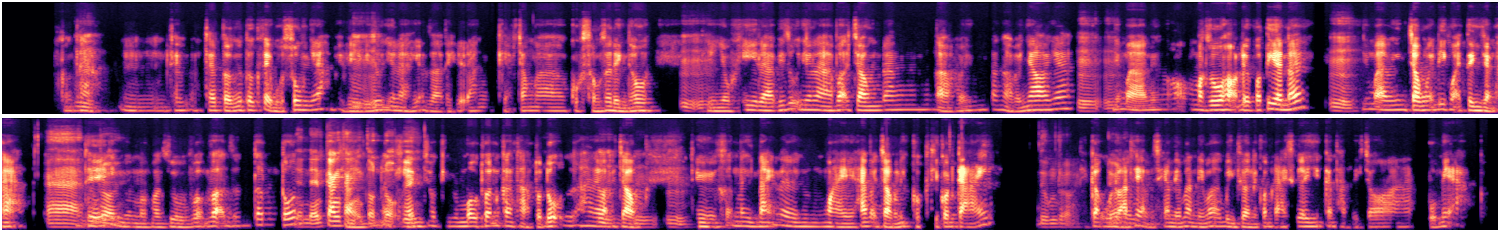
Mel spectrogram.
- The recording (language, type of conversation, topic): Vietnamese, unstructured, Tiền bạc có phải là nguyên nhân chính gây căng thẳng trong cuộc sống không?
- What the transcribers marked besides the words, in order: tapping; "xem-" said as "xẻm"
